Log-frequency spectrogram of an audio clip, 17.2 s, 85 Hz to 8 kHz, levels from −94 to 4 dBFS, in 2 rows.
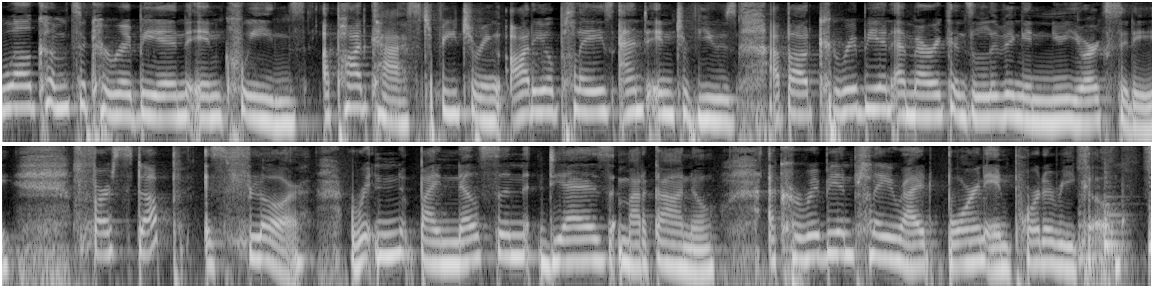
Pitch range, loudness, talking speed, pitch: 170-225 Hz, -20 LUFS, 125 wpm, 195 Hz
